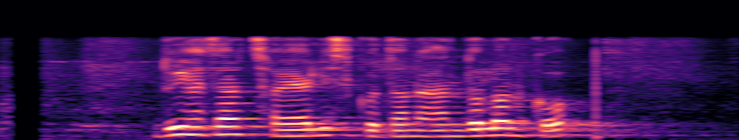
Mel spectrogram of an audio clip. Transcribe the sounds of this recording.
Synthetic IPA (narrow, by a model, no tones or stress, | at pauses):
d̪ujɦʌzaɾt͡sʰɔjaliskod͡ʑɔnand̪olɔnko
